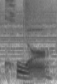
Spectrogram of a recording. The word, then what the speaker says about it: coir: We chose to use Coco Core, which is spelled COIR, and what that is just biodegradable shredded coconut shells.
